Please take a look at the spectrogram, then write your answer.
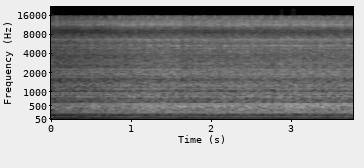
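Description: A Frankford Arsenal Case Trim and Prep Center trims a brass case with a loud, steady motorized whir that holds constant throughout, close up and with no speech.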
